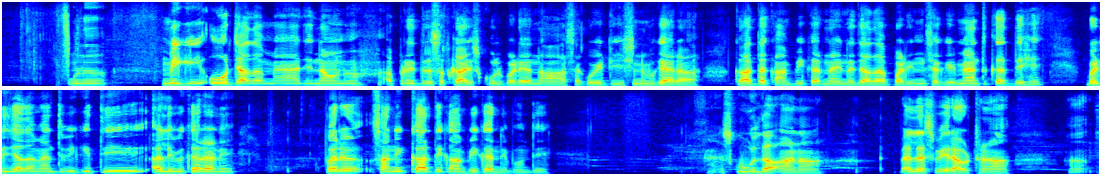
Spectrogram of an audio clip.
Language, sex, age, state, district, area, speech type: Dogri, male, 18-30, Jammu and Kashmir, Samba, rural, spontaneous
